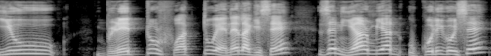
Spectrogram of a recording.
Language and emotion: Assamese, disgusted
